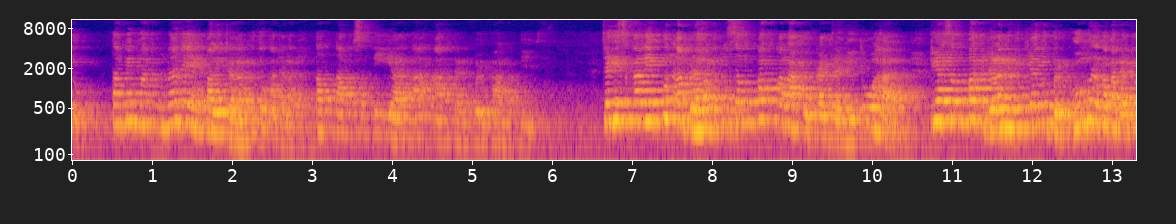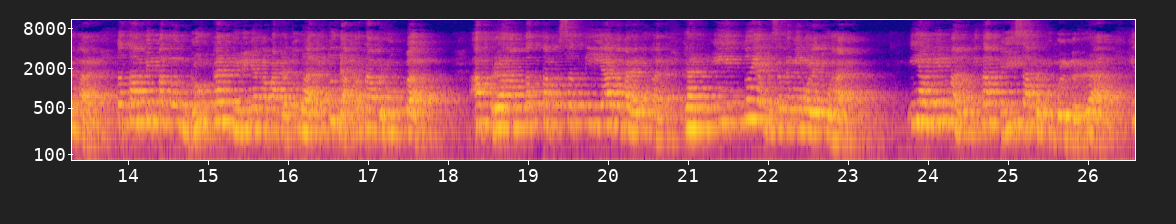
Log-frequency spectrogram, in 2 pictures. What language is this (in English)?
Indonesian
